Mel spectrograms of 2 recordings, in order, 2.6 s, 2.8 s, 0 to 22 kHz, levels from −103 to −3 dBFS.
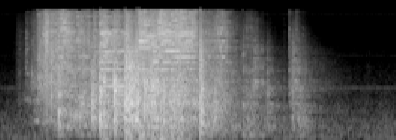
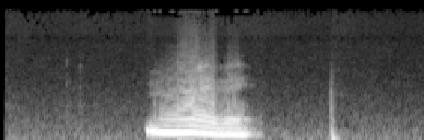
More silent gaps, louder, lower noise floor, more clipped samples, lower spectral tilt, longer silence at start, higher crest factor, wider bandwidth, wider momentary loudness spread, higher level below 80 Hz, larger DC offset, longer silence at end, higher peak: neither; second, -17 LUFS vs -9 LUFS; first, -66 dBFS vs -52 dBFS; neither; second, 1 dB/octave vs -11 dB/octave; second, 0.25 s vs 0.95 s; about the same, 16 dB vs 12 dB; first, 17 kHz vs 4.3 kHz; about the same, 13 LU vs 13 LU; second, -54 dBFS vs -38 dBFS; neither; about the same, 0.65 s vs 0.6 s; second, -6 dBFS vs 0 dBFS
